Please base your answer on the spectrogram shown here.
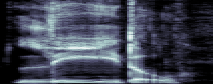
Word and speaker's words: Lidl: german stores now i understand however little is pronounced like the city leads a rather long eye like lidl you're not gonna get me to change that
